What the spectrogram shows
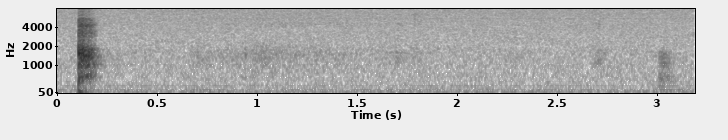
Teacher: So pe can take a doggish slanting, and with a doggish slanting, it makes the voiceless bilabial plosive, same as P in English.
